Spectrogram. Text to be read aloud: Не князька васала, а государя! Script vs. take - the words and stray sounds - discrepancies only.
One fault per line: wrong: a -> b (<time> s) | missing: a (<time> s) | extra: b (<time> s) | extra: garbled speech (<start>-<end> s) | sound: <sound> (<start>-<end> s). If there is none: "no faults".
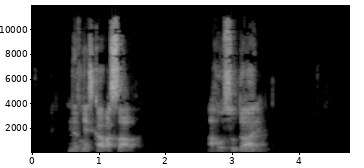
no faults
